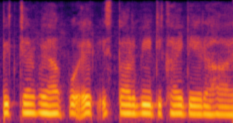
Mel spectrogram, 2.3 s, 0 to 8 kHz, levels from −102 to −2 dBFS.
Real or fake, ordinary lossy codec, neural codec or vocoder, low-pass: fake; none; codec, 16 kHz, 4 kbps, X-Codec, WavLM features, trained on Multilingual LibriSpeech; none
